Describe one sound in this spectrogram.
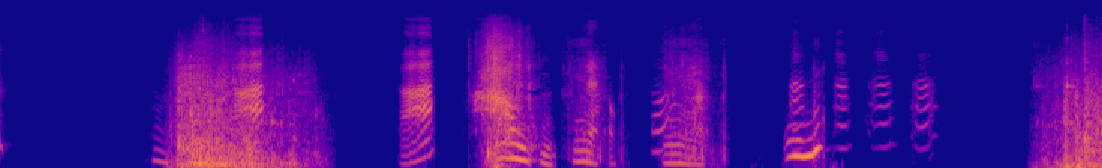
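A cartoon cat munches food with loud chewing noises.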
